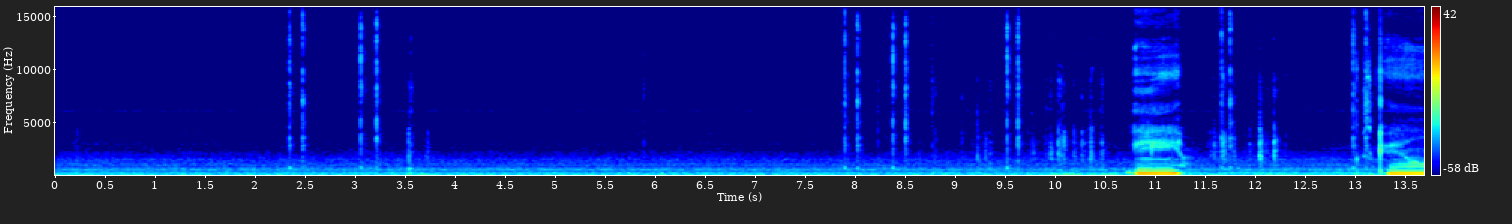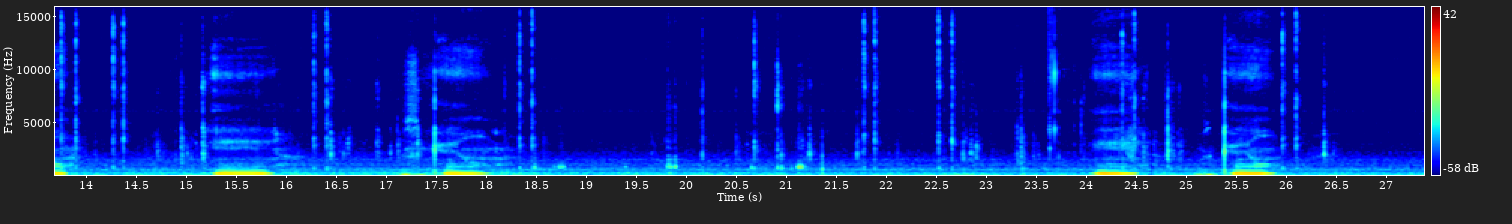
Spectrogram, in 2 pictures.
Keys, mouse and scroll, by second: 3.1 right click, 3.6 g, 8.4 right click, 9.5 shift+right click, 10.4 e, 13.4 s, 13.8 right click, 14.3 shift+right click, 15.0 e, 18.2 s, 18.7-19.4 scroll down 5, 19.4-19.8 scroll down 1, 19.8-20.2 scroll up 4, 20.7 shift+middle click, 21.1 scroll up 2, 21.8 right click, 22.5 shift+right click, 23.4 e, 26.4 5.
